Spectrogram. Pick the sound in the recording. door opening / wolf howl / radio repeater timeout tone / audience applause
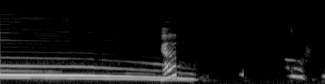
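wolf howl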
